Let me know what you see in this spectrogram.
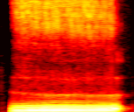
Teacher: Notice that when you're making this sound, you're buzzing your tongue against your front teeth. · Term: buzzing sound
